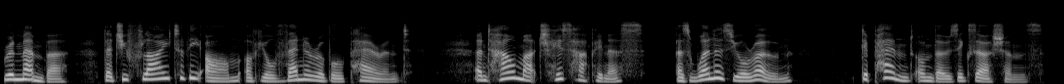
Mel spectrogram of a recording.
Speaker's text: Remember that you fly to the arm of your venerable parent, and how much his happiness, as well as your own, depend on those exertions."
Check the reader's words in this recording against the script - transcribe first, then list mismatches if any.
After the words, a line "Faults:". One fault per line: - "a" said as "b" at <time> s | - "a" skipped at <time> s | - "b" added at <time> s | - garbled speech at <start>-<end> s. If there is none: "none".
Remember that you fly to the arm of your venerable parent, and how much his happiness, as well as your own, depend on those exertions."
Faults:
none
